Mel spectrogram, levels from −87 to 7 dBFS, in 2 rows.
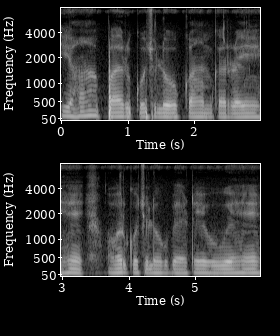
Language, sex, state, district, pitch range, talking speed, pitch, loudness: Hindi, male, Madhya Pradesh, Katni, 100-105 Hz, 140 wpm, 100 Hz, -26 LUFS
